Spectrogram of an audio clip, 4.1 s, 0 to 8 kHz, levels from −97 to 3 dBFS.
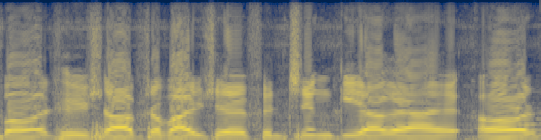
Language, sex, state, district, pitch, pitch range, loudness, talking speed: Hindi, male, Madhya Pradesh, Katni, 155 Hz, 150-155 Hz, -10 LUFS, 150 wpm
